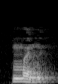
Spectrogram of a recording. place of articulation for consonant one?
labial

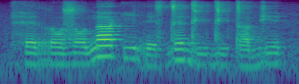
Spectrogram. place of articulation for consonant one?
glottal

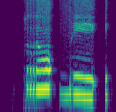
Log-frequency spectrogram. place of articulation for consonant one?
labial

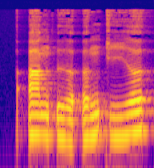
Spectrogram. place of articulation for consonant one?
glottal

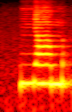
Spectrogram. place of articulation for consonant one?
palatal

